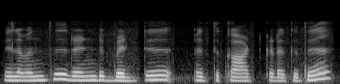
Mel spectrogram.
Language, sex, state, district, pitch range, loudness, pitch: Tamil, female, Tamil Nadu, Kanyakumari, 175-205 Hz, -16 LUFS, 185 Hz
